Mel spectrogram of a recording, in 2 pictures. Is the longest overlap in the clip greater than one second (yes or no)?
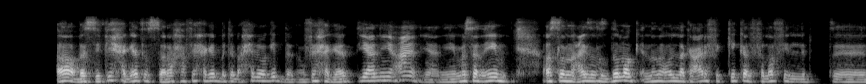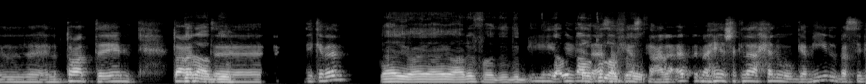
yes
